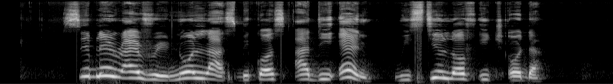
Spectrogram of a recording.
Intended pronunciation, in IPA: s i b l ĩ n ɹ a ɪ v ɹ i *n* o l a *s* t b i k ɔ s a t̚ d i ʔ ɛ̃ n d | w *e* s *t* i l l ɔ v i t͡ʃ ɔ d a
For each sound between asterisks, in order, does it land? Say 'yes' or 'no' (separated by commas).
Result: yes, yes, no, yes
